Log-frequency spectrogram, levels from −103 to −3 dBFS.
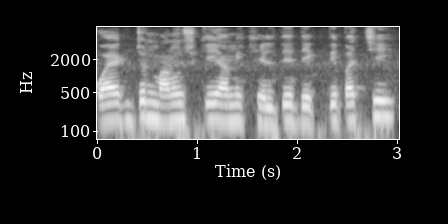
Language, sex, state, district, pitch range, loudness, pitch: Bengali, male, West Bengal, Alipurduar, 150-160 Hz, -15 LUFS, 155 Hz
